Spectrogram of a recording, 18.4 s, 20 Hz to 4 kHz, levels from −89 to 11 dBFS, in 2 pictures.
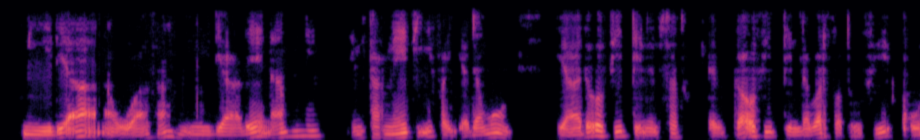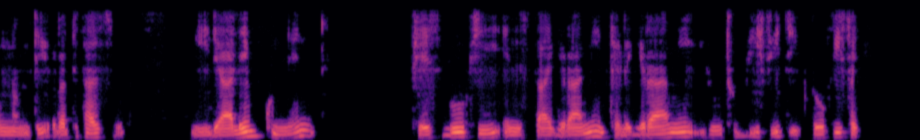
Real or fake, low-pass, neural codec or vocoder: real; 3.6 kHz; none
